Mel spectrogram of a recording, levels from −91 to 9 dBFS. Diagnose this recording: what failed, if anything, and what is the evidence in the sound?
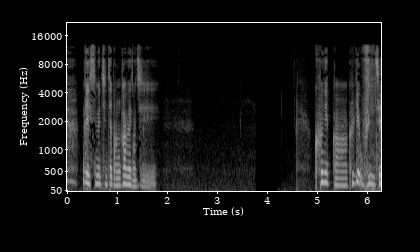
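The failure is at the codec or storage stage: compressed frames skipped. The speech jumps forward abruptly at 0.31 s, 1.30 s and 5.07 s, losing about 300 ms, 200 ms and 100 ms of audio. The codec uses 24 ms frames. Runs of compressed frames were either missing from the file or rejected by the decoder as corrupt.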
